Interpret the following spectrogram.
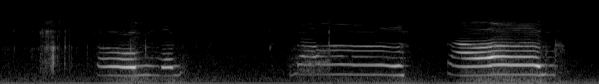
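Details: Group of street cats eating together, a Siamese arriving among them; three clear, sustained meows about a second long each, the last loudest and slightly wavering, with faint shuffling between calls.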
